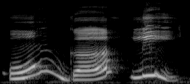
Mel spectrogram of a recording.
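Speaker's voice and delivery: उंगली stretched very slowly, pitch up; slow drawn reading. Shown as a demonstration. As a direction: draw out उंगली for the class. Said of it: "चंद्र बिंदु से बने कुछ शब्दों". (उंगली को बहुत धीरे खींचकर पढ़िए)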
